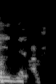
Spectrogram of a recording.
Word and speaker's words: Wydad: And it's pronounced Wydad.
